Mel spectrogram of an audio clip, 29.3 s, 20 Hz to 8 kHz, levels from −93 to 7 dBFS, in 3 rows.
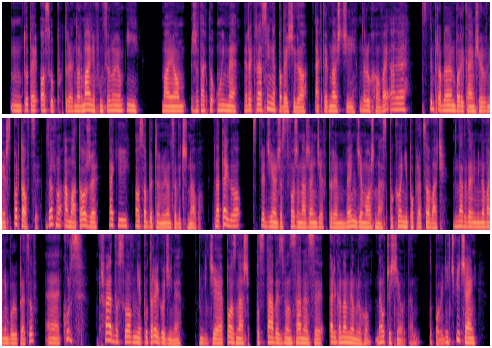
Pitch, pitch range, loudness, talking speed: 125 Hz, 115-140 Hz, -20 LUFS, 130 wpm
